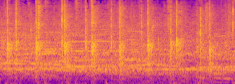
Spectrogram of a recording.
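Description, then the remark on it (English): An audience claps and cheers loudly and steadily to welcome guests, a dense wash of many hands applauding with whoops and shouts rising through it. “Let's clap it up one time.”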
